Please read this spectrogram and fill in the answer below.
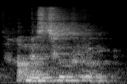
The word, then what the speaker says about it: Thomas Tuchel: Thomas Tuchel.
